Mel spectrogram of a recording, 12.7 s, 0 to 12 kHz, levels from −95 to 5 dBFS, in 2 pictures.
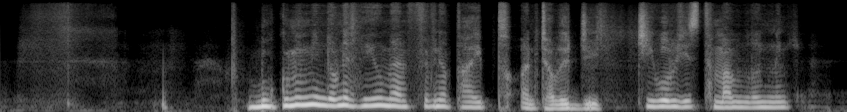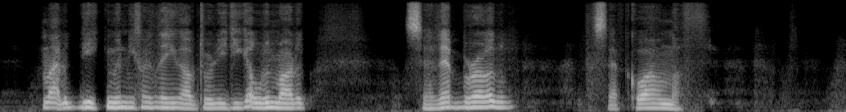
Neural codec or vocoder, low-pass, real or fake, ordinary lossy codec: codec, 16 kHz in and 24 kHz out, 0.4 kbps, LongCat-Audio-Codec, four codebook decoder; 10.8 kHz; fake; none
